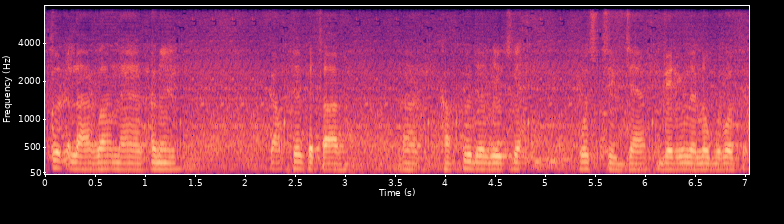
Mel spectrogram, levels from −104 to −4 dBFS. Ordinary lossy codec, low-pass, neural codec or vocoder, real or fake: none; 7.2 kHz; codec, 16 kHz, 1.1 kbps, Voila-Tokenizer; fake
